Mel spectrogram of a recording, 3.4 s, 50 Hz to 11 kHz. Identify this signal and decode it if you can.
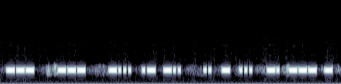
Morse code, heard as a keyed tone, about 53 wpm, spaced as for 41 wpm, 600 Hz. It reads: OO BAD ITS NOT
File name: archived / CRSnet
